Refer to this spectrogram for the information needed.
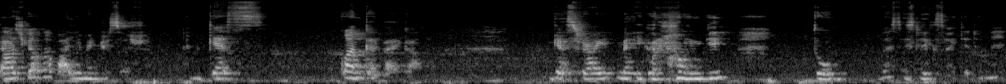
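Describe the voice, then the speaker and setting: A woman's high voice over noticeable background noise, fairly slow and fairly even in intonation, with long, frequent pauses. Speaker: vlogger and school teacher. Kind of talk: casual vlog talk.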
